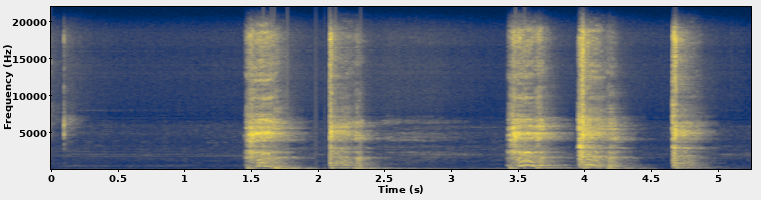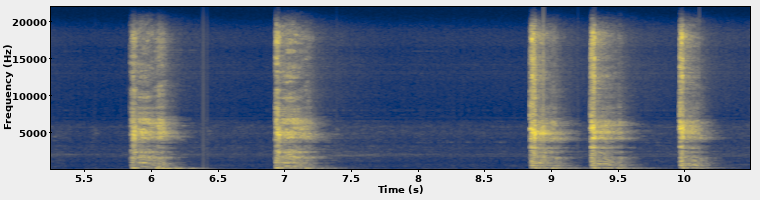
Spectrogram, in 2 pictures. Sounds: Cough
